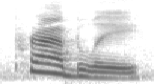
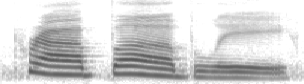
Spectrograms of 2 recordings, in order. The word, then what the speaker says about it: probably: It is often misspelled because lots of times people pronounce it like this word is spelled. They say probably, but really the word is probably.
